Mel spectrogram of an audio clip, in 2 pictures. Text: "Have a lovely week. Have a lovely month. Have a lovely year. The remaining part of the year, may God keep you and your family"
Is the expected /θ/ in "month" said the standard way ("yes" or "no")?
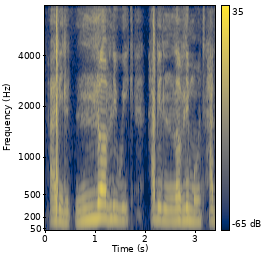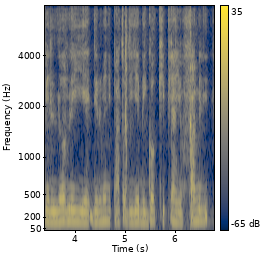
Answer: no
